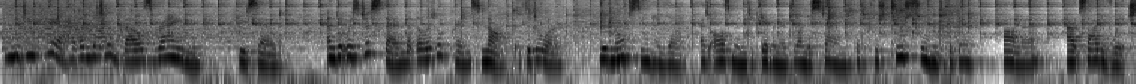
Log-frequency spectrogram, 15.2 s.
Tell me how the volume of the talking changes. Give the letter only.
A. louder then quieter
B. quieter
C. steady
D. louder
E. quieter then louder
C.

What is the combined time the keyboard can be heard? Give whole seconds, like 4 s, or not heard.
not heard.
